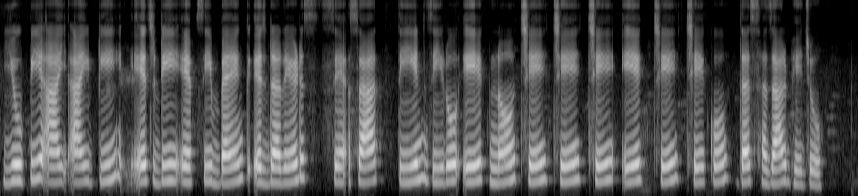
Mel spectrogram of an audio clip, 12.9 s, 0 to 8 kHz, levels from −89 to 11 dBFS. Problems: none marked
